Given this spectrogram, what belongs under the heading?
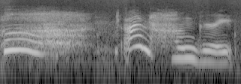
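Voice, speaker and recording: A woman's voice: very high-pitched, wildly swooping pitch, drawn-out words, a little hiss or hum, heavily acted, rough recording. A woman voicing a curious, brave young peasant boy in a cartoon dub, full of wide-eyed exclamations. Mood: eager. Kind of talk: 1970s cartoon dub acting. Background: loud music.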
